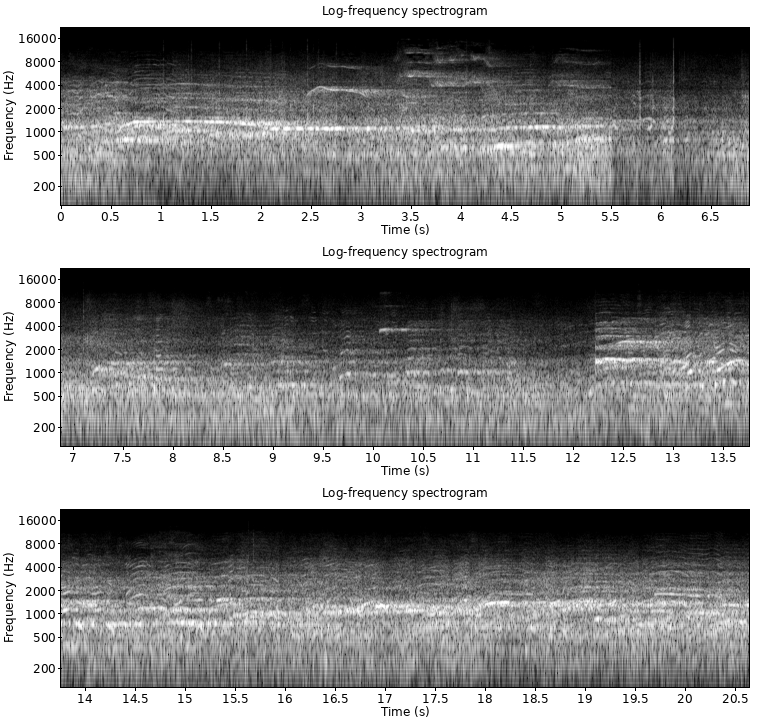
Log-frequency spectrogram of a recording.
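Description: A large crowd cheers and shouts, echoing in a big hall.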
